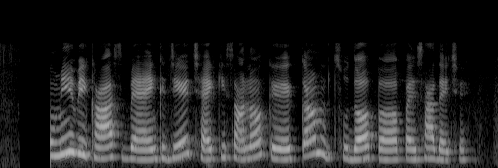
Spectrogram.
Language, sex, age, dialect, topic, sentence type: Maithili, female, 18-24, Angika, banking, statement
